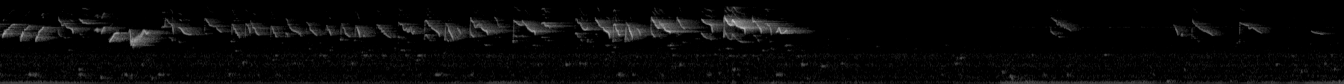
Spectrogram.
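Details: A female white-eye in breeding condition calls a male, with many other birds' phrases mixed in: a fast, high chattering song of rapid chirps builds for eight seconds, then near silence with a few faint distant twitters.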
